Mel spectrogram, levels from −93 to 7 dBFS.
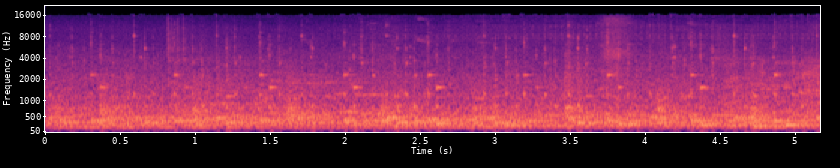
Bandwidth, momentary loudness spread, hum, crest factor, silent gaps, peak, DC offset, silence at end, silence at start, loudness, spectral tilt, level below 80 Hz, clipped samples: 17 kHz; 2 LU; none; 14 dB; none; -4 dBFS; under 0.1%; 0 s; 0 s; -19 LUFS; -5 dB/octave; -54 dBFS; under 0.1%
